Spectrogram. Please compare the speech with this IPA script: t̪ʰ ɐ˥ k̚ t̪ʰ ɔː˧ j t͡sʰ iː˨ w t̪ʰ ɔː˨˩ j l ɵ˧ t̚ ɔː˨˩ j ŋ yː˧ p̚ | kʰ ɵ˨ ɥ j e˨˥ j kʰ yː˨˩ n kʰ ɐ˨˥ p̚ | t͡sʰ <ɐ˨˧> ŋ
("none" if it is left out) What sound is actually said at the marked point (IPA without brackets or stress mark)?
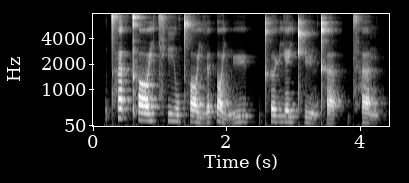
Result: ɐ˨˩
